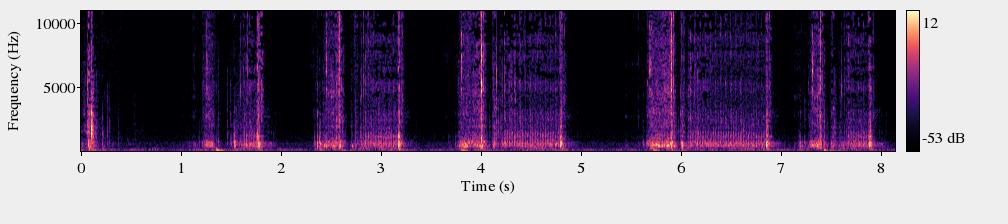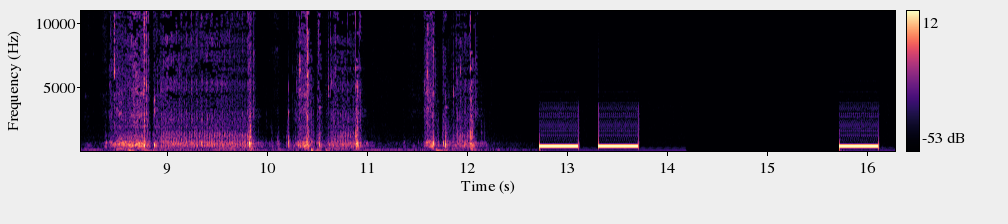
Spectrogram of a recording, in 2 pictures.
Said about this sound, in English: Why does it sound like I'm using a phone in the UK?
